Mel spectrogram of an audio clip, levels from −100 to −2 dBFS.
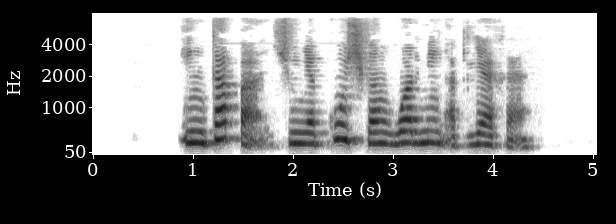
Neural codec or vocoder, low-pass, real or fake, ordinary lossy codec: none; 7.2 kHz; real; MP3, 48 kbps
